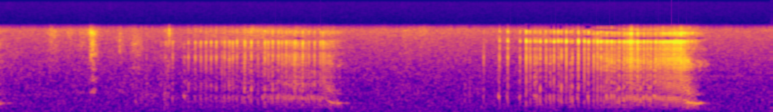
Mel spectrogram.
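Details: Infant snoring: two long, rattling, fluttering breath sounds in a quiet room.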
